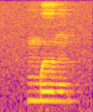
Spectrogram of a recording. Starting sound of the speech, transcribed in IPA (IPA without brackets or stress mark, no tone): m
